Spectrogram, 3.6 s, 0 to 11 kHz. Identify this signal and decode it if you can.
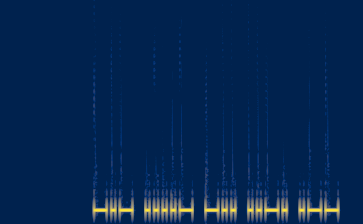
Morse code, heard as a keyed tone, about 28 wpm, 700 Hz. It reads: K4DFW
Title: USA Call Signs - 5 Characters - Repeated 2x - 28wpm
